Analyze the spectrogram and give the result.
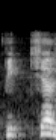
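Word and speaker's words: picture: तो इसे इसलिए चर पढ़े क्योंकि टी को च पढ़ा जाता है, टी को च पढ़ा जाता है, टी को ट और टी को श भी पढ़ा जाता है।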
